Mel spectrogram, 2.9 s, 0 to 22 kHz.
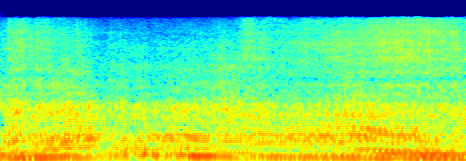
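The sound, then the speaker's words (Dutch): The V8 engine of a Porsche Cayenne Coupé GTS revs hard through a sport exhaust, a loud, deep burbling roar with rising and falling pitch sweeps, steady and continuous for the whole stretch with no voices. “Ja, nee, V8 en eh, met sportuitlaat.”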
